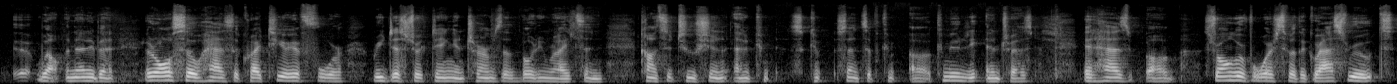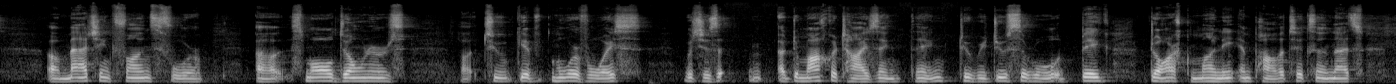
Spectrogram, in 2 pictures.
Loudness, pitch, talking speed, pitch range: -21 LUFS, 155 Hz, 140 wpm, 145-165 Hz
